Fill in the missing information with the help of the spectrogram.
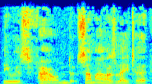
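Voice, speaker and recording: An actor playing a well-bred, matter-of-fact gentleman in a radio drama, with clipped delivery. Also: fairly low pitch, expressive, takes it slowly. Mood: grave, informative. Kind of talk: British radio drama acting.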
